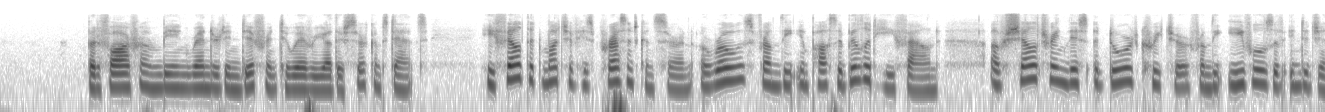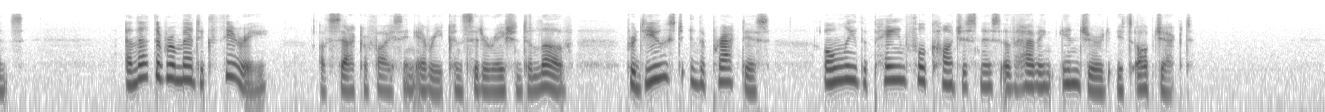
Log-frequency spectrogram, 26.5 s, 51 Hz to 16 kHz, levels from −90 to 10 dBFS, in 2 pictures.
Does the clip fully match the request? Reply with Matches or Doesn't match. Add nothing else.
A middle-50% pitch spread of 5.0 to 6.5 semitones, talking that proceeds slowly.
Matches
